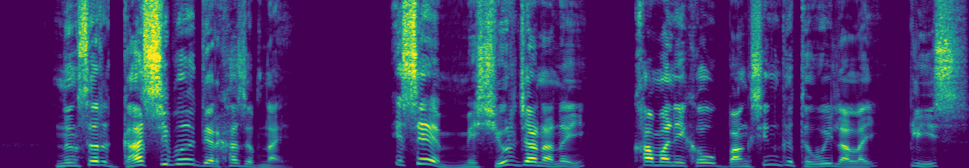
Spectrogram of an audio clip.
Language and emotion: Bodo, angry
